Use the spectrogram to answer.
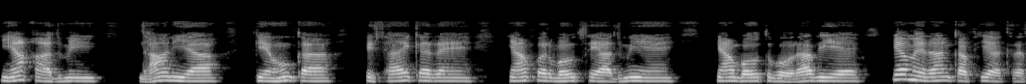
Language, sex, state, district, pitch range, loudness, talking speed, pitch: Hindi, male, Bihar, Lakhisarai, 155-170 Hz, -16 LUFS, 145 wpm, 160 Hz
